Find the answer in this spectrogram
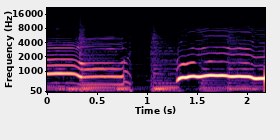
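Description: A female voice sings long held notes over a softly played steel-string acoustic guitar. The vocal line steps down in pitch, breaks off briefly about a second in, and comes back on a new held note.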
